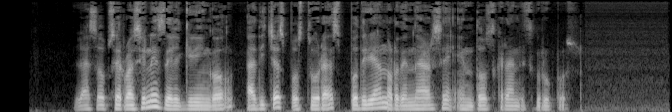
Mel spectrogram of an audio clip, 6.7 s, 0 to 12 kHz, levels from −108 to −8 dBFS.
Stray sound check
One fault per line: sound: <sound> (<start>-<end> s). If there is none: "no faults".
no faults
